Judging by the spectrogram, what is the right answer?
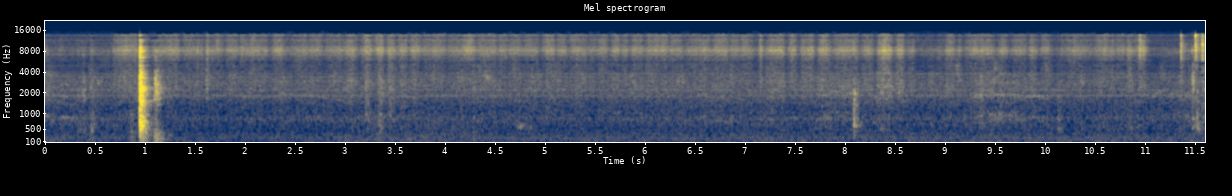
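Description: A loud knock about a second in, then faint rubbing with a couple of light clicks, as a tabletop gas stove is being cleaned by hand.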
